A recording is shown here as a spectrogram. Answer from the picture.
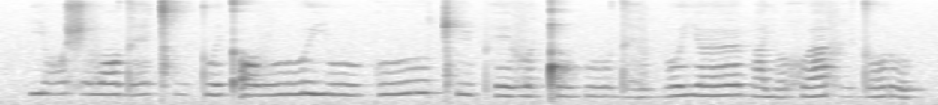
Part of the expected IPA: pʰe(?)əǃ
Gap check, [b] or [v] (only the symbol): v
